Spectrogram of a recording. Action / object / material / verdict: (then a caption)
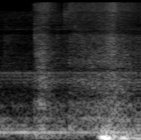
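tap / handheld wireless microphone / metal / loose. A faulty wireless microphone that pops when handled is tapped twice to check for a loose internal part, possibly a loose cap. Two quick, dull, low thuds are heard over a faint steady hum. The microphone is confirmed to rattle.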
